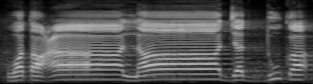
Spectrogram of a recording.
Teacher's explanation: لام کے اوپر کھڑا زبر ہے، اس کو بھی لمبا کرنا ہے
